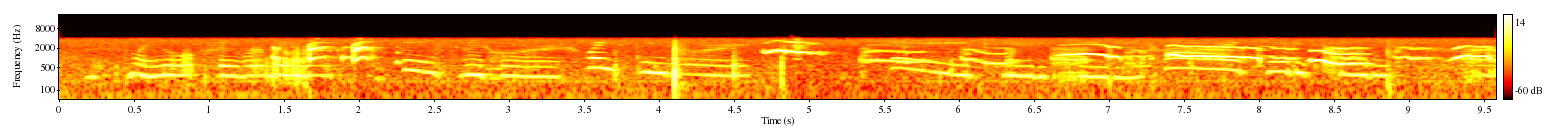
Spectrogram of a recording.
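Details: Several bulldog puppies whining almost continuously, overlapping tonal whimpers sliding up and down, some long drawn cries, with a person talking in the background.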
